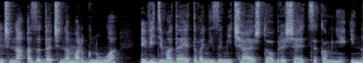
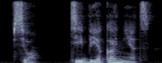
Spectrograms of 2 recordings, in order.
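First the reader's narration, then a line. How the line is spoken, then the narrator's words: Quiet and sad. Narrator (Russian): тихо и грустно заметила Анира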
